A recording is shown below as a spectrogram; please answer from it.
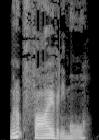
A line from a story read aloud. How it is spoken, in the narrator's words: said Tom wearily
